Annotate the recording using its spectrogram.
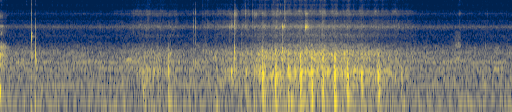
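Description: One Fast Cat exercise wheel with a kitten on it: a run of soft, uneven thumps, about three or four a second, starts about five seconds in and lasts a couple of seconds, over a steady low hum.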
